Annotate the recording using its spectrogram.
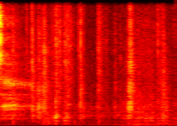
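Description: Soft rustling, scraping and light taps of a cardboard box being handled and opened by hand.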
